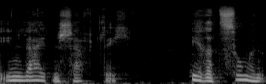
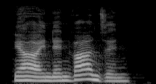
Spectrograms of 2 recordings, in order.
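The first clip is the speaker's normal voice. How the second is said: dry tone, much louder; 8 dB louder than usual. A man counters his companion's teasing boast, with a dry counter. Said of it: "konterte [name] trocken".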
